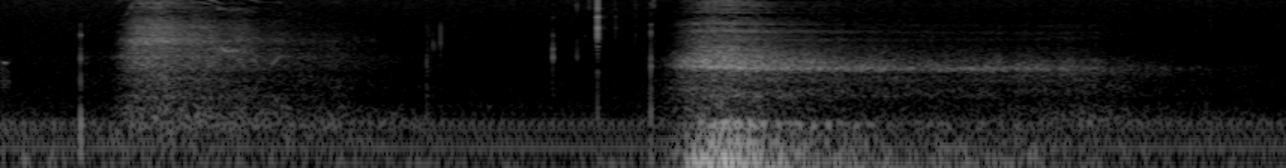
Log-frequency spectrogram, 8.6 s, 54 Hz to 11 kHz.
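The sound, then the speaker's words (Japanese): Slow, deep breathing during a guided relaxation exercise, in through the nose and out through the mouth: a faint airy breath comes first, then a longer, louder, breathy exhalation that fills the second half. “まず深呼吸をゆっくり3回しましょう。”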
